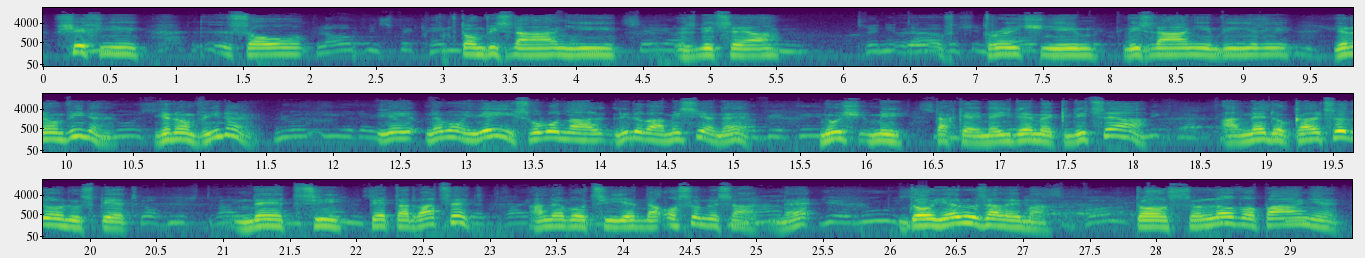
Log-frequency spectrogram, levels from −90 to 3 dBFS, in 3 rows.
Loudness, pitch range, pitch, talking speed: -16 LUFS, 145-210 Hz, 160 Hz, 90 wpm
